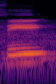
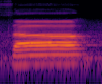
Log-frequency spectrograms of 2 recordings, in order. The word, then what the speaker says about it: ث: لہجے میں ادا کریں، اردو تلفظ سے پرہیز کریں، یعنی بے، تے، سے، حے، خے، طے، غے وغیرہ ہرگز نہ پڑھیں، بلکہ با، تا، سا، حا، خا، طا، ظا پڑھیں۔ اس مثال کو ہم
